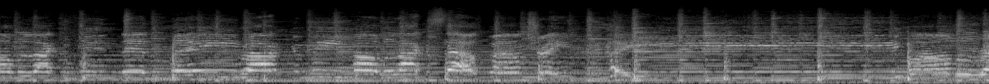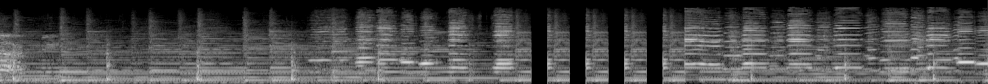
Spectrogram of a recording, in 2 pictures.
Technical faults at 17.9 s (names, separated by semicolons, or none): none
